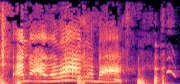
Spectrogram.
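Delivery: demon shriek. Pretend. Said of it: "I just ruptured a voice, voice, uh, vocal cord there".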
